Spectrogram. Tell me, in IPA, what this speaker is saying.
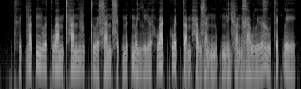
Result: t̪ʰ ɨ˨˩ t̚ v a˦˥ t̚ ɲ u˧ ə̯ k w a˧ m t̪ʰ a˧ n v ɨ˨˩ p̚ t̪ u˧˩ ə̯ s a˨˦ n s ə˨˩ t̚ m ə˦˥ t̚ m ə˨˩ j l i˨˩ ə̯ h w a˦˥ k̚ h w ə˦˥ t̚ t̪ a̰˧˥ m h a̰˧˨ w z a̰˧˨ ŋ ɲ u˨˩ p̚ ɲ ə˨˩ j v a̰˧˨ ŋ ɣ a˨˩ w l ɨ˨˦ ə̯ ɣ u˧˩ t̪ ɛ˦˥ k̚ l e˨˩

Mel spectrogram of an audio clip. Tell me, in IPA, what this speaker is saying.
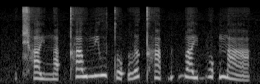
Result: t͡ɕʰ a˨˩ j n̪ a˨ ʔ kʰ a˦ w m j u˥˧ t̪ o˨ ʔ l ə˦ kʰ ã˨ p̚ i˦ ʔ b a˧ j b o˦ ʔ n̪ ã˨˩

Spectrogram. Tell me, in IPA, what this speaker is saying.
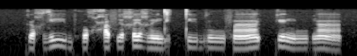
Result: k ø χ z iː b h u χ ħ ɐ f i χ i ʁ ĩ d i tː iː b l uː f ãː kː e ŋ uː ɡ ãː

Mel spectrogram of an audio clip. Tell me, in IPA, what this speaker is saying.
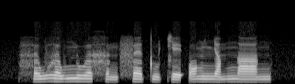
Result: h ə˧˥ w ɣ ə˧˥ w n u˧ ə̯ x ə˨˩˦ ŋ f ɛ˧ t̪ u˨˩˦ c e˨˩ ʔ ɔ˧ ŋ ɲ a˧˥ m n a˧ n

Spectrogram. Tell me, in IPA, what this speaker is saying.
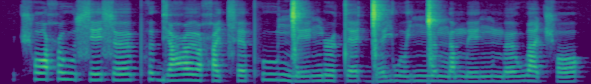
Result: t͡ʃʰ ɔ˦ ħ uː˦˨ s e˨˦ s œː˨˦ pʰ ə˦ ɡ e˨˦ ʕ œː˦˨ ħ e˨˦ t͡sʰ ɛ˨˦ pʰ uː˦ ŋ͡ǀ eː˨˦ ŋ ə˞˦˨ t ɛ˨˦ ɡ͡ǀ ɛ˨˦ j w ʊ˨˦ j ŋ͡ǀ œ˦˨ ŋ a˦ m eː˨˦ ŋ m œː˨˦ w a˦˨ t͡ʃʰ ɔ˨˦

